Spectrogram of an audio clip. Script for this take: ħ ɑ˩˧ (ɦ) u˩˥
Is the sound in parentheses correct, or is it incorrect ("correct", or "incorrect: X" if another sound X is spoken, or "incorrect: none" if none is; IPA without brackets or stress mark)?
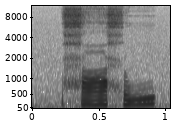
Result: incorrect: ħ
